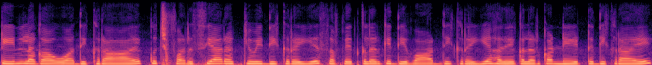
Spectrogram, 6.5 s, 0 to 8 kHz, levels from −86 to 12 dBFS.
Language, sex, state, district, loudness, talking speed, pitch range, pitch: Hindi, female, Chhattisgarh, Bastar, -12 LUFS, 265 wpm, 210-235 Hz, 220 Hz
